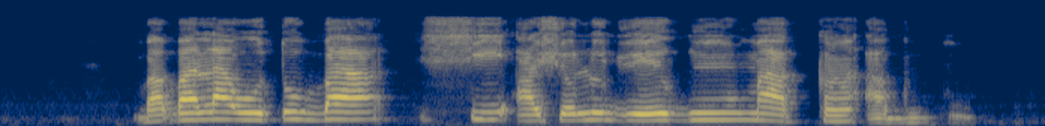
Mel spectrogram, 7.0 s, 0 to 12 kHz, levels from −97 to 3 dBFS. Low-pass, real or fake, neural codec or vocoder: 7.2 kHz; fake; codec, 16 kHz, 16 kbps, FunCodec, trained on LibriTTS, 50 frames a second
